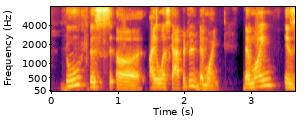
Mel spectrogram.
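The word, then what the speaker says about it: Des Moines: this uh iOS capital de moin de MO is d m oi n the pronunciation is French that's why it's called de moin okay um that is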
